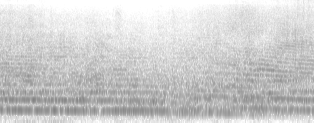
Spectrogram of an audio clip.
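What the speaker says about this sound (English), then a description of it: "this is a beautiful sound going by here with all these formula cars, open wheel engines coming by" Open-wheel formula race cars passing at Laguna Seca during a vintage race, a loud continuous high engine whine with layered rising and falling pitches as cars sweep by, fairly distant and steady.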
